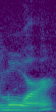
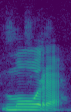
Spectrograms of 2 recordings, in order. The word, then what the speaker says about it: môre: It's a little bit easier, but you have to remember to read môre, because in English it's spelled like more. So don't say more, say môre.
